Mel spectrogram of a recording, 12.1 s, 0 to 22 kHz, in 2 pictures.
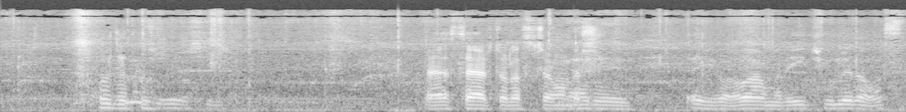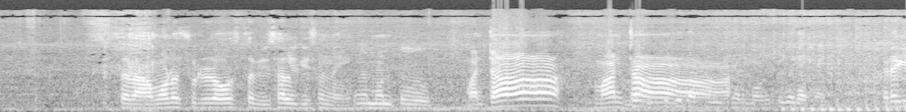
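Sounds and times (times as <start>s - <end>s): motorcycle engine idling: 9.5s - 12.0s.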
